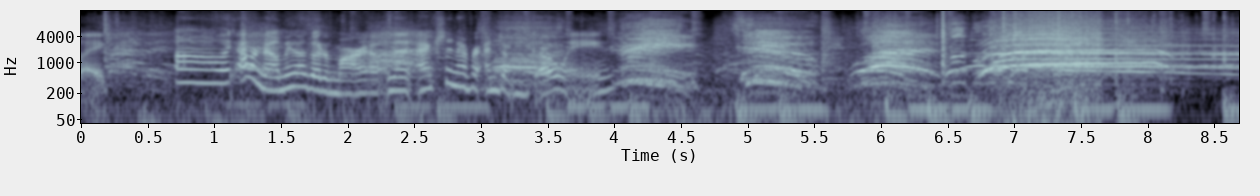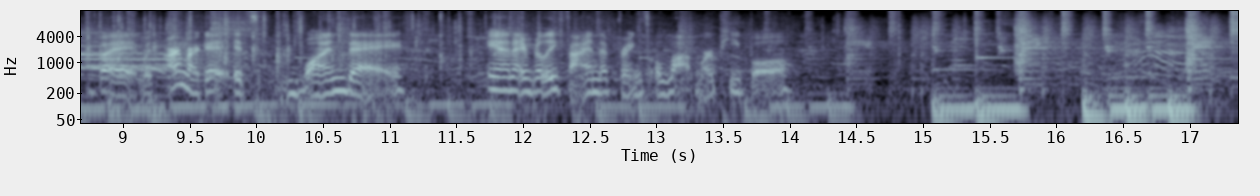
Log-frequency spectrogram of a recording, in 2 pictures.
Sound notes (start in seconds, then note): 4.7 crowd; 5.8 cheering; 14.7 funky music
